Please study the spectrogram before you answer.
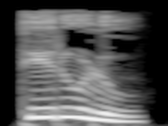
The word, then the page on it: ತೆರಳಿ: Kannada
